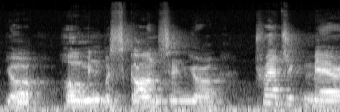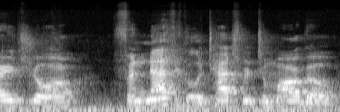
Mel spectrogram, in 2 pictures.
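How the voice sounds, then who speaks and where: An actor playing an urbane, cunning theater columnist in a radio play, speaking in a suave, deliberate, formal way. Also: male voice, a little high, steady tone, fairly bright tone. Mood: suave, probing. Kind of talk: radio play narration and dialogue. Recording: roomy echo, faint background noise.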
